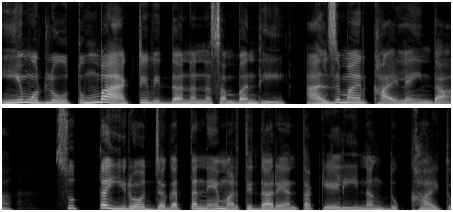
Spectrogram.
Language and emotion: Kannada, sad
